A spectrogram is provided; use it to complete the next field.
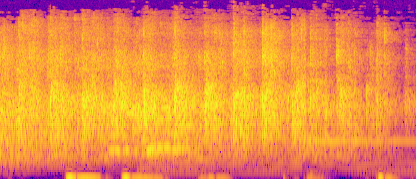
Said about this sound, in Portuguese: Pode aplaudir mesmo a ele.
